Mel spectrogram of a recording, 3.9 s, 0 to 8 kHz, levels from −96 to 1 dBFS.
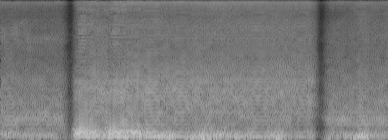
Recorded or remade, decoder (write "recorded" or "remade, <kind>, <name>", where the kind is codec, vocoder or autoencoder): remade, vocoder, Vocos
